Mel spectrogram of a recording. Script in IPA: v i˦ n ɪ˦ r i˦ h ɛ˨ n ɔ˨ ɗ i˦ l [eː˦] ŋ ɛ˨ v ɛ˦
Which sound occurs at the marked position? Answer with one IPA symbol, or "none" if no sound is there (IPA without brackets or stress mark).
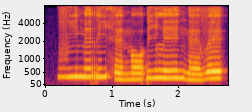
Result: eː˦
